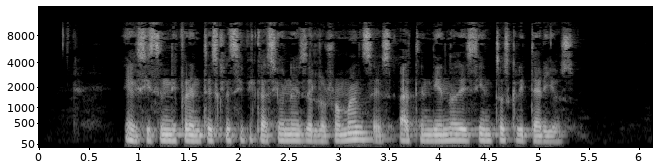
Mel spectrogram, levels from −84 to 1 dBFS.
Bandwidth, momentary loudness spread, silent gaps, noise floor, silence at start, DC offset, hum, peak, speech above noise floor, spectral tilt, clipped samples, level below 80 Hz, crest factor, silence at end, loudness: 11.5 kHz; 6 LU; none; -74 dBFS; 0.85 s; under 0.1%; none; -8 dBFS; 51 dB; -4.5 dB/octave; under 0.1%; -60 dBFS; 18 dB; 0.8 s; -24 LUFS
